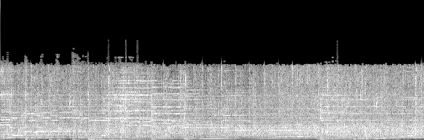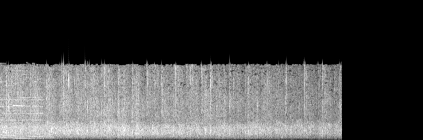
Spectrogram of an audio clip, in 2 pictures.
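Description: The instrumental accompaniment of a song playing its closing bars with audience applause over it. The music ends about nine seconds in, and the applause carries on, slowly fading, until it cuts off suddenly near the end.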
